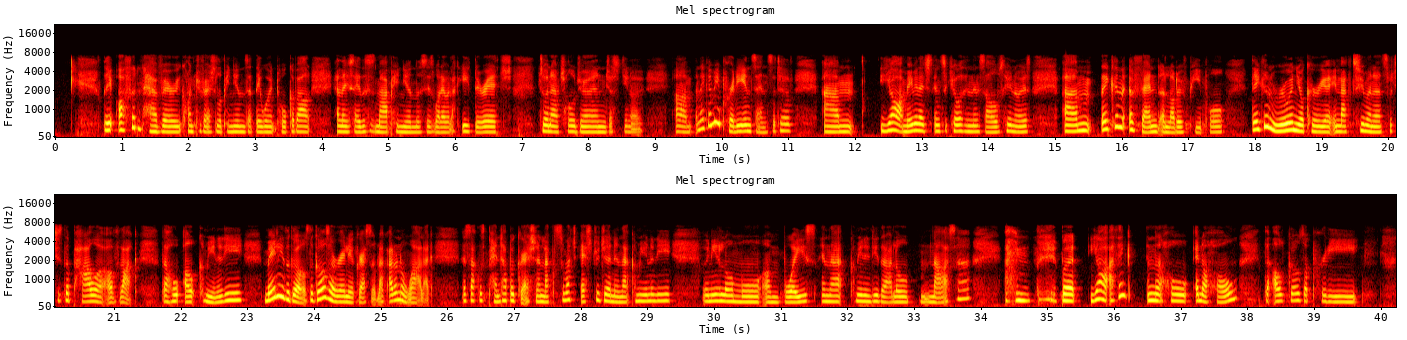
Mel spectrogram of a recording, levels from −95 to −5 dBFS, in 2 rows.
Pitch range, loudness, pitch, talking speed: 195-235 Hz, -31 LUFS, 210 Hz, 200 wpm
